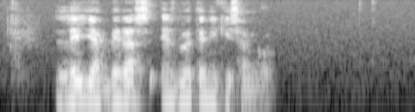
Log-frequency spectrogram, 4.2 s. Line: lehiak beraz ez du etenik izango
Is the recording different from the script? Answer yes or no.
no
